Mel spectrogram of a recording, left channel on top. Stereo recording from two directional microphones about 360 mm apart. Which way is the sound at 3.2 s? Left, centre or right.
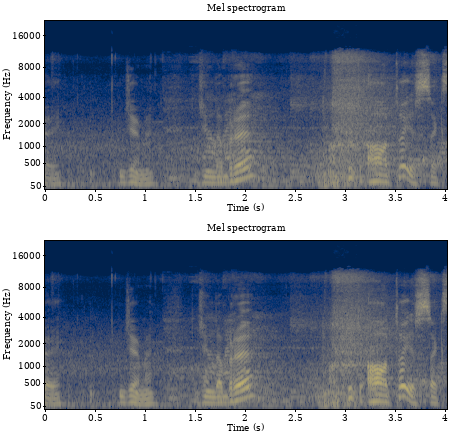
Centre.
